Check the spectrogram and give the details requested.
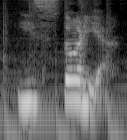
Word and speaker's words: historia: So, unlike English, where one says history, we say historia. Basically, we see the letter H and we ignore it.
